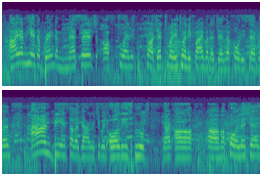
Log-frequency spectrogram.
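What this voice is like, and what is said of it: Slight Caribbean accent. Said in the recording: “I hear a bit of an accent. Are you Caribbean?”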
